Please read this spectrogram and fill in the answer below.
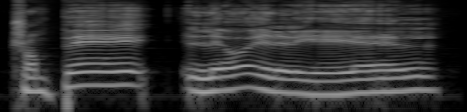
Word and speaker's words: trompe l'oeil: It's T-R-O-M-P-E, trompe, and it's l'oeil, which is L apostrophe O E I L, L apostrophe O E I L, trompe l'oeil.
